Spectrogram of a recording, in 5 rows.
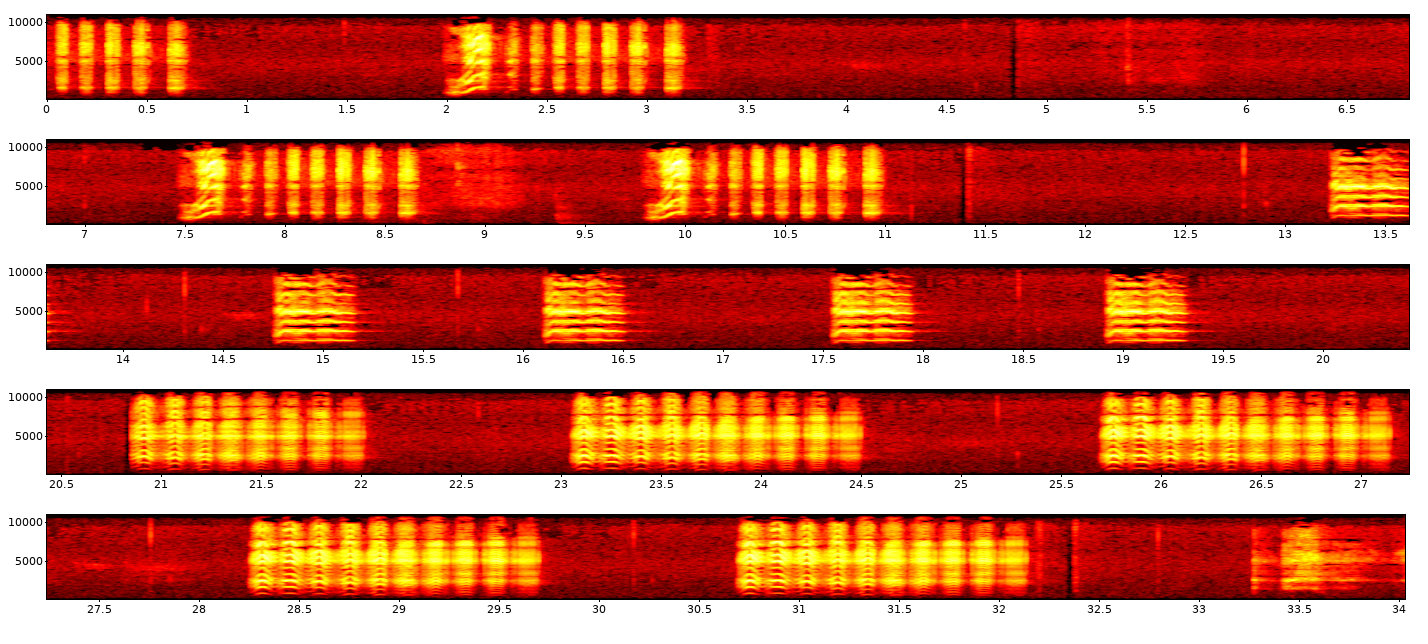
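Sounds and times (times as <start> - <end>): bird trilling: 13.2 - 13.7, 14.8 - 15.2, 16.1 - 16.6, 18.9 - 19.4.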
